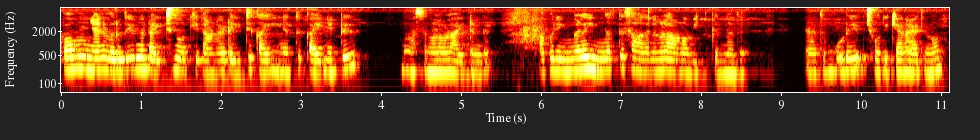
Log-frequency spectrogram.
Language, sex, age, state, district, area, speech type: Malayalam, female, 18-30, Kerala, Kozhikode, rural, spontaneous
